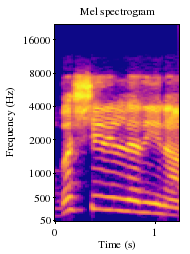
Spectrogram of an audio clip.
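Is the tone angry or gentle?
gentle. It is said in a sweet, soft, gentle tone. It is truly good news for the believers. "चेहरे पर मुस्कुराहट, आवाज में मिठास, नरमाहट"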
